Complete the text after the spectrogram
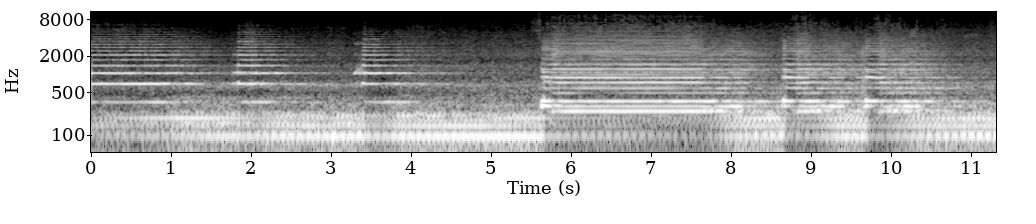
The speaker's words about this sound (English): The first one was the boat. The second one was a horn mounted on the bridge, responding to their horn on the boat.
